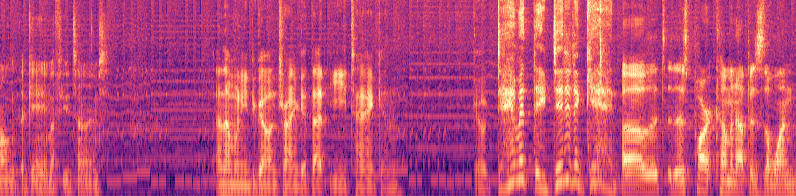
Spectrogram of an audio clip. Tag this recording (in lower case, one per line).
speech
music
